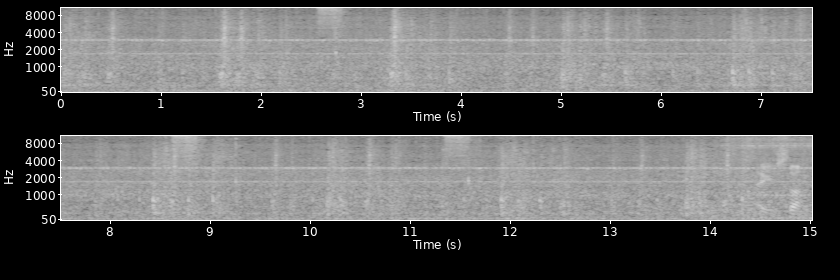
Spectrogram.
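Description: Train in the video game Train Sim World picking up speed, a steady, loud rumble of rail noise and rolling wheels running throughout with faint clicks and squeals.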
